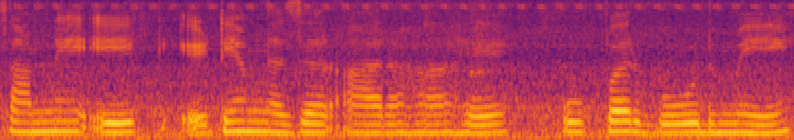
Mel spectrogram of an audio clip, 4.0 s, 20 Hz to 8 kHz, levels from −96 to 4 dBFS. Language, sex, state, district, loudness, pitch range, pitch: Hindi, female, Chhattisgarh, Raipur, -15 LUFS, 190-210 Hz, 200 Hz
